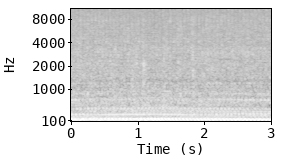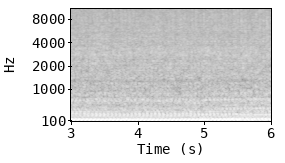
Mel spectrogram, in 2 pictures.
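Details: Freshly built 383 stroker on open headers, engine stand with water only, earlier run at 2000-2200 rpm for break-in, warmed to 210°F, idle not yet set: lumpy uneven idle with stumbling, spitting beats; rough idle.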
